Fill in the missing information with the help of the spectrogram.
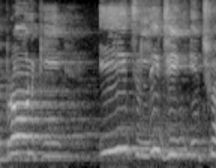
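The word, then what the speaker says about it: bronchi: सो the trachea ब्रांचेस out into two ब्रोंकी, ये जो word है इसका प्रोनाउंसिएशन है ब्रोंकी, each leading into a lung.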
